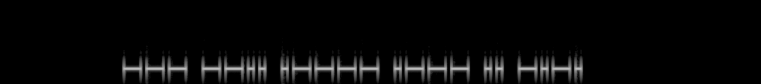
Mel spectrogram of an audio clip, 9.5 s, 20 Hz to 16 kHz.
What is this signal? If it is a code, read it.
Morse code, heard as a keyed tone, about 17 wpm, 700 Hz. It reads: OZ1JIC
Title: DXCC-100 Call Signs - 6 Characters - 17wpm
